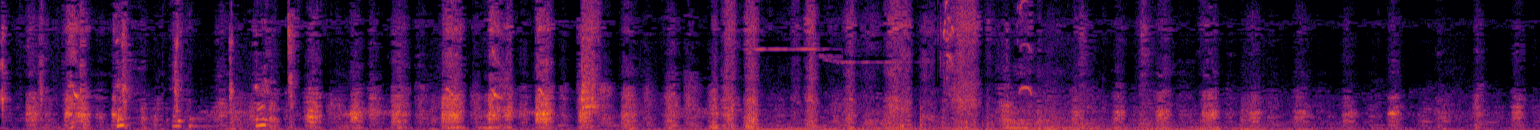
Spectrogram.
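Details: German Shepherd dog at home panting quickly and unevenly, breathy bursts close to the microphone, with a thin whistle-like tone briefly in the background and a person urging it not to jump down.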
